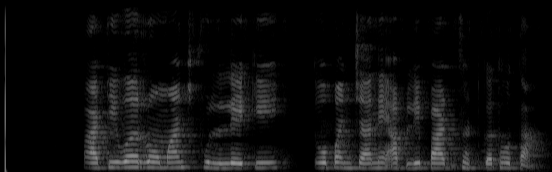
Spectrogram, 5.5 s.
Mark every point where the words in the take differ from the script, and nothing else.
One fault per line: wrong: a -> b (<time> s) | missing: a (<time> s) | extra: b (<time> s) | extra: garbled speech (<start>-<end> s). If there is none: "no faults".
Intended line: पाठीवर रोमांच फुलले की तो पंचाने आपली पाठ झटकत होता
no faults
